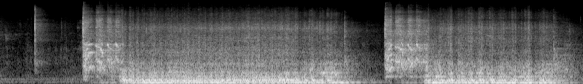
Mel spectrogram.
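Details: Track bike that had run on three then two cylinders, battery running low: two three-second bursts of starter churning, never catches; no start.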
